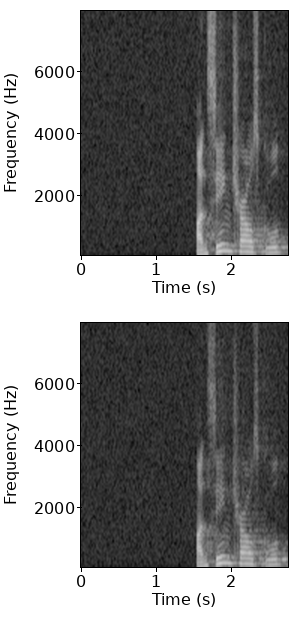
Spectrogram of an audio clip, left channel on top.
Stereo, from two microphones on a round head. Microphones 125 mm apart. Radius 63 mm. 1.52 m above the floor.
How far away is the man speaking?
About 0.6 m.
